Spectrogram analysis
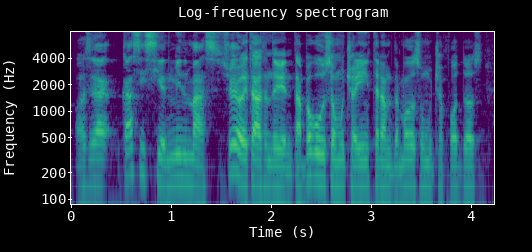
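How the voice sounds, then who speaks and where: A man in his twenties with an Argentine accent, chatting casually on a livestream from a small bedroom setup with a close boom mic. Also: fast. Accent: Argentine Rioplatense Spanish. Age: 20s. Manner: chatty, jokey, reacting to his old clips. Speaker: streamer. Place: small bedroom streaming setup with blue lights. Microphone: boom mic close to his face. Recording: clean streaming mic with faint background music. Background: soft background music.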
